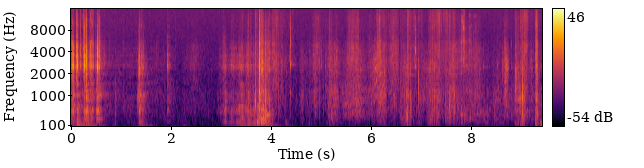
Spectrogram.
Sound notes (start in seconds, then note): 3.1 log crunching and thudding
